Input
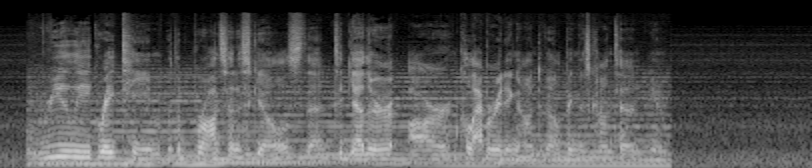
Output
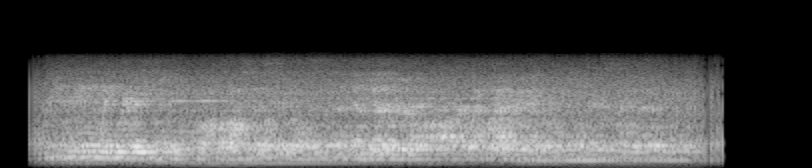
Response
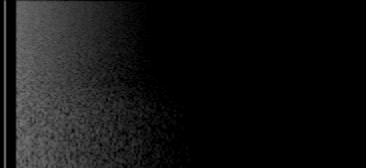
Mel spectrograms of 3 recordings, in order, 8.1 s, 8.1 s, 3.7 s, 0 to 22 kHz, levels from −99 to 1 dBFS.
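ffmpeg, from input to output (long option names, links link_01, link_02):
-filter_complex "[0:a]bandreject=frequency=60:width_type=h:width=6,bandreject=frequency=120:width_type=h:width=6,bandreject=frequency=180:width_type=h:width=6,bandreject=frequency=240:width_type=h:width=6,bandreject=frequency=300:width_type=h:width=6,bandreject=frequency=360:width_type=h:width=6,bandreject=frequency=420:width_type=h:width=6,asplit=2[link_01][link_02];[link_02]adelay=46,volume=-12.5dB[link_03];[link_01][link_03]amix=inputs=2:normalize=0,aecho=1:1:48|74|87|333:0.299|0.376|0.316|0.376[link_04];[1:a]atrim=start_sample=2205,afade=type=out:start_time=0.3:duration=0.01,atrim=end_sample=13671,asetrate=31752,aresample=44100[link_05];[link_04][link_05]afir=irnorm=-1:irlink=0,aresample=11025,acrusher=bits=4:mix=0:aa=0.000001,aresample=44100,highpass=frequency=230:width=0.5412,highpass=frequency=230:width=1.3066,equalizer=frequency=290:width_type=q:width=4:gain=-8,equalizer=frequency=600:width_type=q:width=4:gain=7,equalizer=frequency=1200:width_type=q:width=4:gain=-3,lowpass=frequency=2500:width=0.5412,lowpass=frequency=2500:width=1.3066,volume=5dB"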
